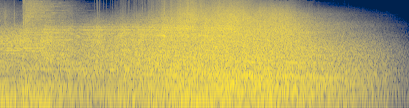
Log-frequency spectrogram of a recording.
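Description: Rock music ends in the first second, then the rushing noise of a jet aircraft rises to a peak about three seconds in and fades away near the end.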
